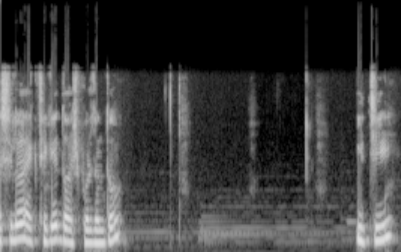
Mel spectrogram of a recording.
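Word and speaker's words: いち: এটা হচ্ছে itchy. Itchy মানে হচ্ছে এক।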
